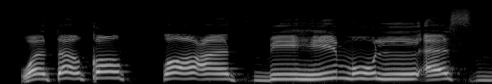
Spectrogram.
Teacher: lantunan yang kuat apabila memberhentikan bacaan pada huruf qalqalah yang berada di hujung kalimah · Term: qalqalah uh, wusta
